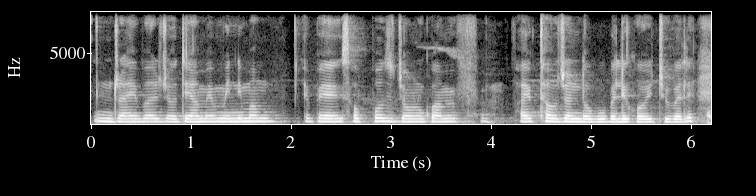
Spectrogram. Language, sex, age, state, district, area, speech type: Odia, female, 18-30, Odisha, Koraput, urban, spontaneous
